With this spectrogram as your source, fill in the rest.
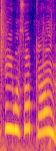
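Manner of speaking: put-on very high, little, scrawny kid voice. Describing a guy who sounded small as a kid, imitating his high-pitched scrawny voice. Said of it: "like a little scrawny voice".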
